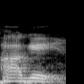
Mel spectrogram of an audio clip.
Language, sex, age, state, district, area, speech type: Hindi, male, 60+, Uttar Pradesh, Azamgarh, rural, read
